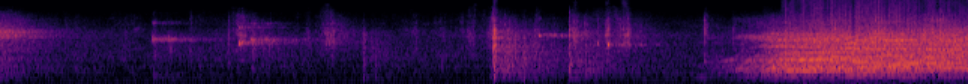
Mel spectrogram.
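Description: Tennis rally on an indoor court: sharp racket-on-ball strikes and bounces about once a second, with short shoe squeaks. About five seconds in the crowd breaks into loud applause and cheering as the point is won.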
